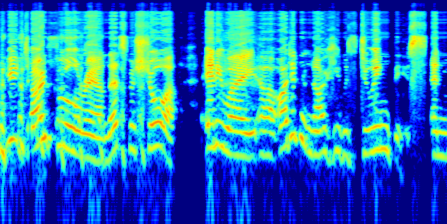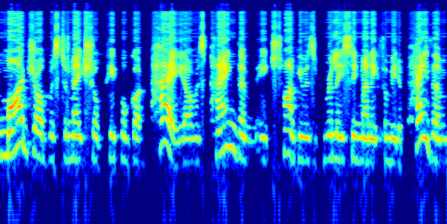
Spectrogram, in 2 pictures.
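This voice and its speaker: With an Australian accent, a woman speaks at a moderate pace in a high pitch with very wide pitch swings and a dry, close sound with no echo. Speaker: motivational speaker. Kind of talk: interview.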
